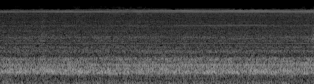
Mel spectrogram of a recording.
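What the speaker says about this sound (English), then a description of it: "fan comes on when you hit run" A newly installed CNC spindle motor with its cooling fan running, giving a steady, loud broadband whir that holds constant throughout with no talking over it.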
